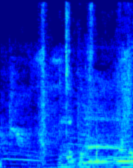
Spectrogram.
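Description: Hungry domestic cats meowing for their food at feeding time. A faint falling meow comes first, then a drawn-out voice.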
